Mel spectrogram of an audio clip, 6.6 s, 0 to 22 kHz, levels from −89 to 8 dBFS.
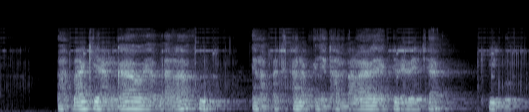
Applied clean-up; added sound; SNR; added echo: neural separator model SepFormer DNS4.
